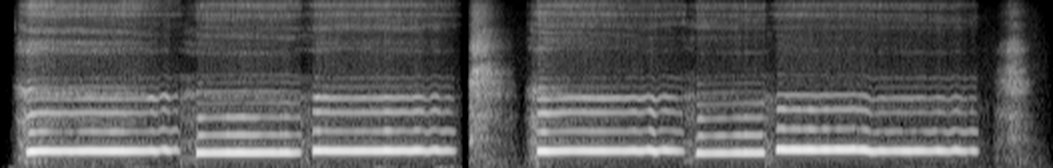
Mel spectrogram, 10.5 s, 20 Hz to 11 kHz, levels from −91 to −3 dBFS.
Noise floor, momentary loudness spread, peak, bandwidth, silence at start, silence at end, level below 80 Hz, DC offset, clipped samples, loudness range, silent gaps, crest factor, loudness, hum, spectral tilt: -38 dBFS; 11 LU; -6 dBFS; 11 kHz; 0.15 s; 0.3 s; -64 dBFS; under 0.1%; under 0.1%; 3 LU; 4.61-4.66 s; 12 dB; -18 LUFS; none; -4 dB/octave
